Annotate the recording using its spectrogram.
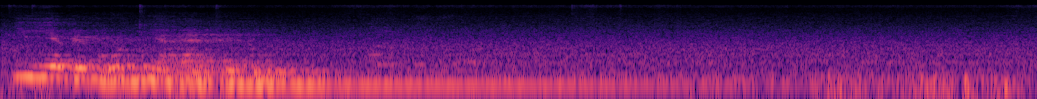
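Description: An elderly man sings a long held note into a microphone.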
